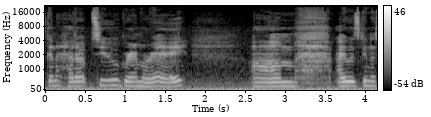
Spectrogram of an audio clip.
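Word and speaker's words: Grand Marais: was saying it wrong I was saying um oh my gosh I don't even remember how I said it um Grand maras cuz it's um m a r a i s Grand marray that's how you say it oh my gosh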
